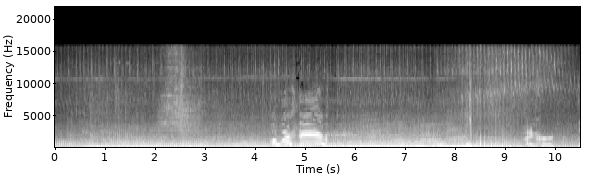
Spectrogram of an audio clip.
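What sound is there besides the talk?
helicopters approaching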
